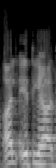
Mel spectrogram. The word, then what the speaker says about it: Al-Ittihad: ALITIHAD pronunciation देख लेना, अल इतिहाद यहां पर करीम बेंजिमा का नया क्लब होने वाला है।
